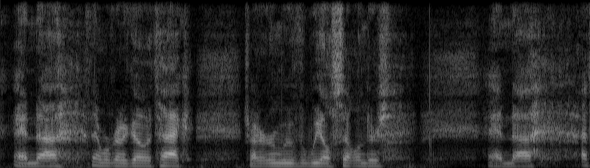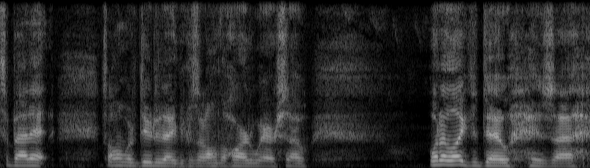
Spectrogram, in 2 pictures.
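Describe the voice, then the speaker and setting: A man's voice: mid-range voice, no room sound. Man, casual garage how-to talk, rambling with fillers, sniffling from a cold, outdoors. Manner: rambling, unpolished, with many fillers and restarts. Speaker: home mechanic.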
